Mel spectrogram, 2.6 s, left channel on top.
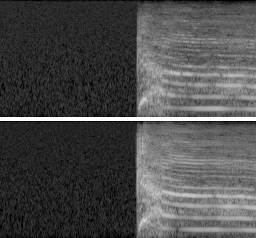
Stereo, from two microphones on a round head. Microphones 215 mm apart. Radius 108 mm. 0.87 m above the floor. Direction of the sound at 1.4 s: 60° right (ahead or behind).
